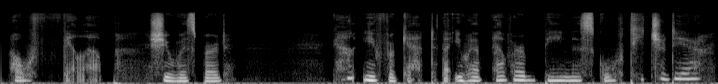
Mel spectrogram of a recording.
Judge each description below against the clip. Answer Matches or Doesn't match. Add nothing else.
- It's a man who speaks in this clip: Doesn't match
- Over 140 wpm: Doesn't match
